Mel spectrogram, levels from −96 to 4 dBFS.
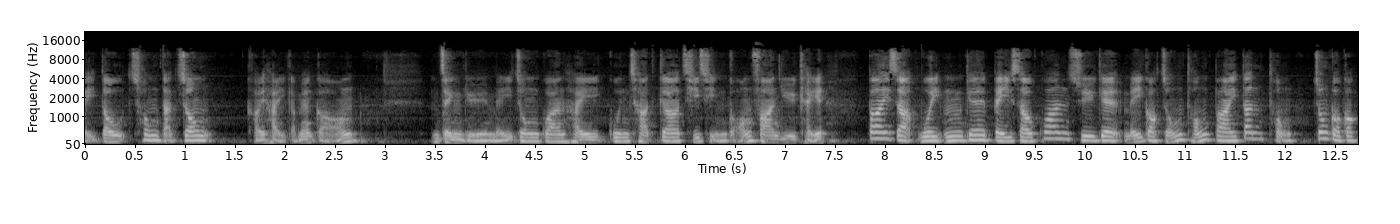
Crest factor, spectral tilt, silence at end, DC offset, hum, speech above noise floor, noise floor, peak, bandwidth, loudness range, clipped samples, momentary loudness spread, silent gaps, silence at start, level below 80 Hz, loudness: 20 dB; -5 dB/octave; 0 s; under 0.1%; none; 28 dB; -57 dBFS; -10 dBFS; 13 kHz; 4 LU; under 0.1%; 6 LU; none; 0 s; -66 dBFS; -29 LUFS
